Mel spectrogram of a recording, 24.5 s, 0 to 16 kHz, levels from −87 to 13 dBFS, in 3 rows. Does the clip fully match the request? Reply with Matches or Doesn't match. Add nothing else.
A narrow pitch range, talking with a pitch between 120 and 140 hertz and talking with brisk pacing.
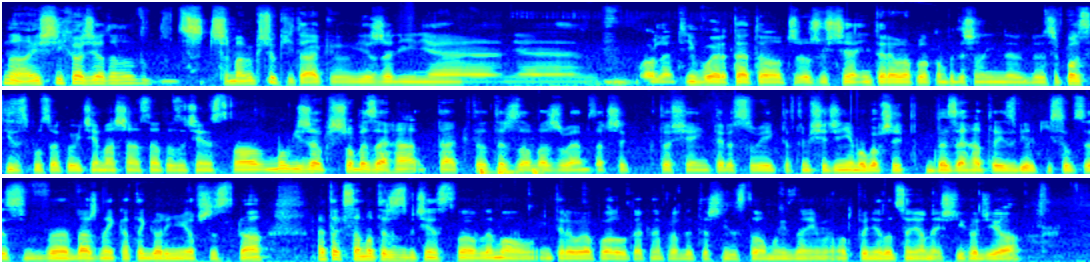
Doesn't match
